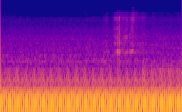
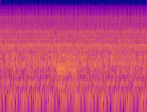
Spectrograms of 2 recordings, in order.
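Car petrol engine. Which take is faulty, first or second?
first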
